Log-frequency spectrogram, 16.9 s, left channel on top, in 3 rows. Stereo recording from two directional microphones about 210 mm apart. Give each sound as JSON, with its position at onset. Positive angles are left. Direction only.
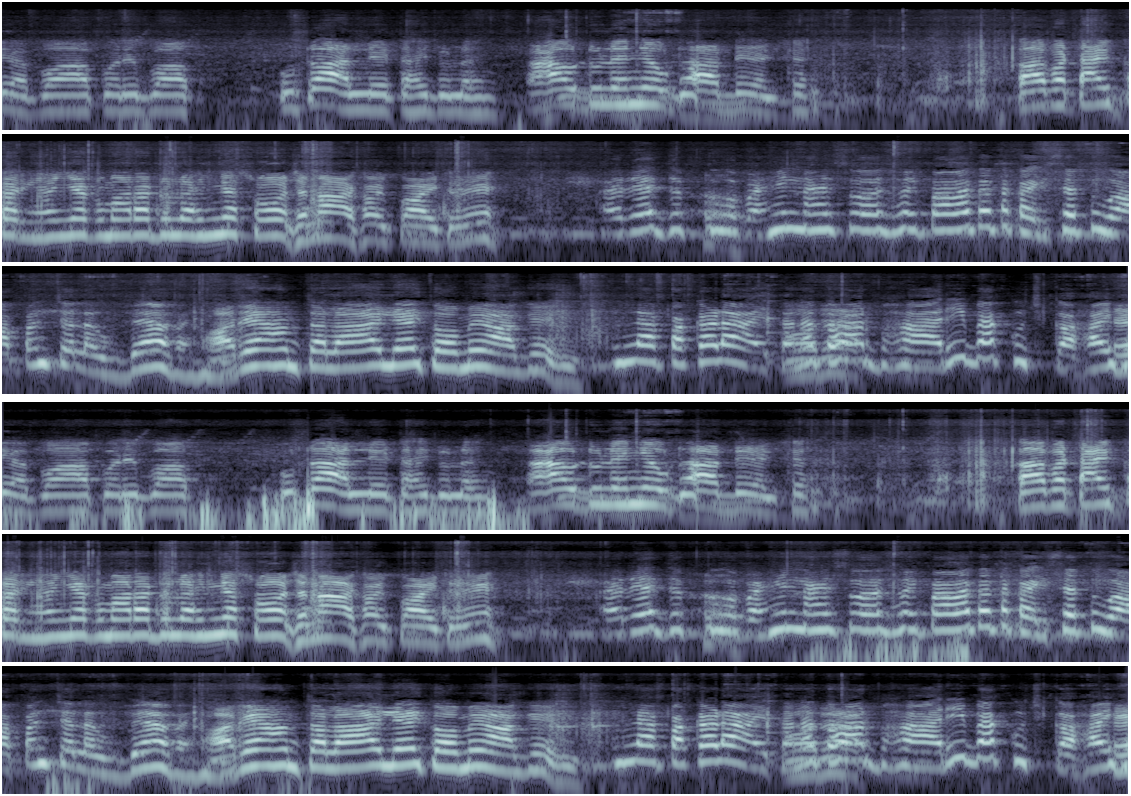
{"t": 0.0, "sound": "speech", "side_deg": -15}
{"t": 5.0, "sound": "speech", "side_deg": -15}
{"t": 8.6, "sound": "a woman's voice", "side_deg": 0}
{"t": 12.3, "sound": "speech", "side_deg": -15}
{"t": 14.4, "sound": "a woman's voice", "side_deg": -5}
